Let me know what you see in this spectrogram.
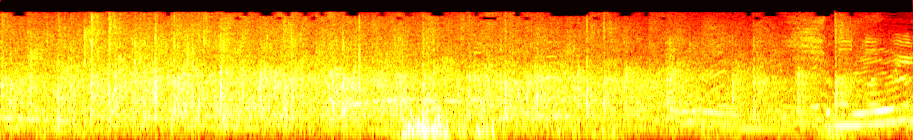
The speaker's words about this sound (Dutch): Applaus voor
